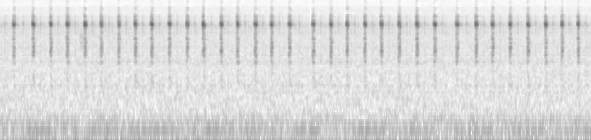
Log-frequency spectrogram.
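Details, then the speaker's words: Dying, damaged Mac mini hard drive with a head crash: fast, even high-pitched ticking, about eight per second, over a low hum, believed to be the read head sweeping back and forth searching for the track. "then you'll hear some ticking sounds and those sounds i'm pretty sure are caused by the read head moving back and forth looking to see if it can find the track that is trying to read"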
